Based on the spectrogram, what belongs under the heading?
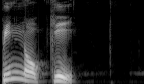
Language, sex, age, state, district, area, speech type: Tamil, male, 30-45, Tamil Nadu, Krishnagiri, rural, read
